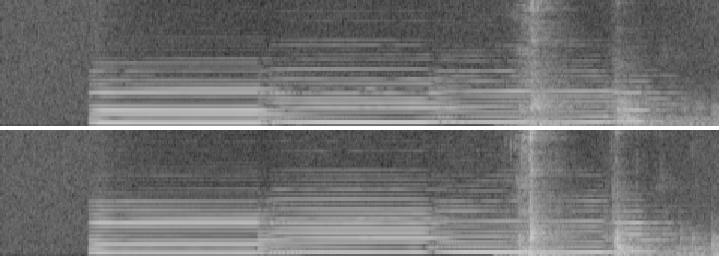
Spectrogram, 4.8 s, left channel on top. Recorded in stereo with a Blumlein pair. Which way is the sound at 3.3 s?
55° right.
